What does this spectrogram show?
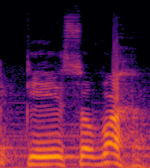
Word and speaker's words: केशवः: विसर्ग के पूर्व अकार हो तो विसर्ग का उच्चारण है जैसा होता है।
